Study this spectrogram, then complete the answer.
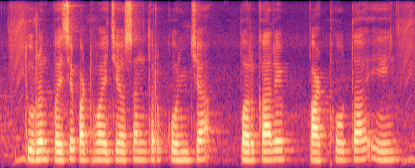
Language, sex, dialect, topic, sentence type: Marathi, male, Varhadi, banking, question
